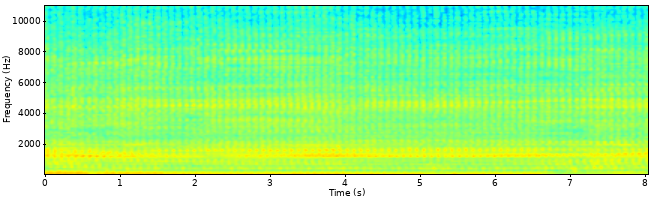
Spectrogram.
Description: Can anyone help me identify this sound? It sounds like a Push Rod to me..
